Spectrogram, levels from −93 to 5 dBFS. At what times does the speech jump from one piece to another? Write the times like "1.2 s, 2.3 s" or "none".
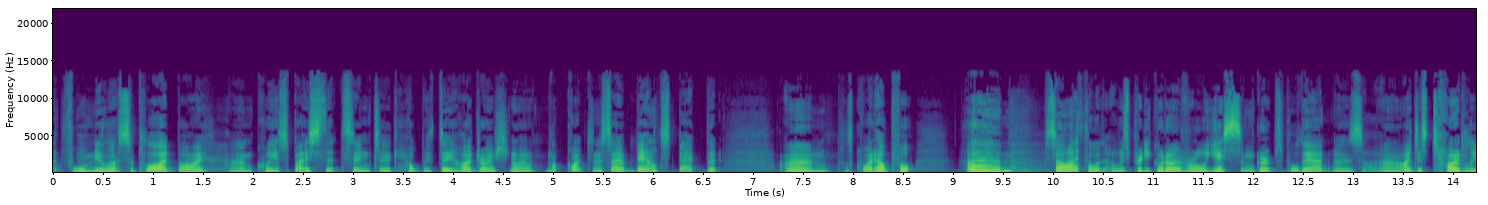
9.0 s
